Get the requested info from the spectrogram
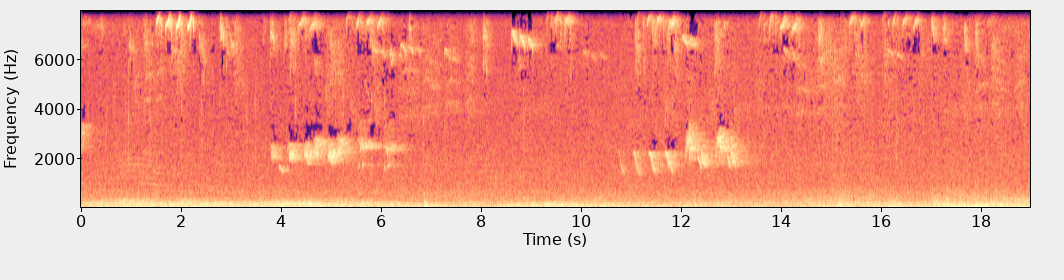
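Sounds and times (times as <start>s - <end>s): steady low rumble: 14.7s - 18.9s
lower quick rising bird notes: 14.8s - 18.9s.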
